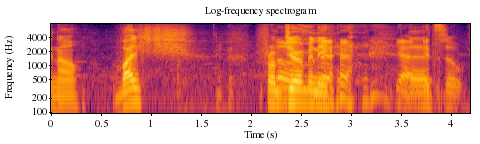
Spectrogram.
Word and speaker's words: Walch: And I'm joined by, and I'm going to say it correctly now, Walch from Close.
